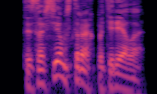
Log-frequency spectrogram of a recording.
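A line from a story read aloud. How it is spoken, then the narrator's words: Stern. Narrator (Russian): строго произнёс я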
